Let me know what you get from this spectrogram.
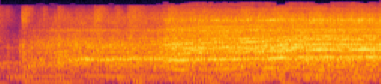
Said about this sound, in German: Für die heutige Episode habe ich den Mixer angeworfen.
